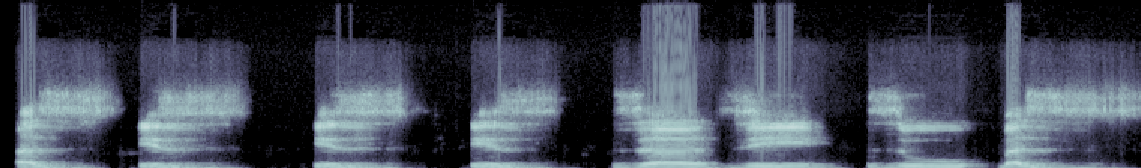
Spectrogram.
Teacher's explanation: Jadi karena sifatnya zal ini dia sifatnya rikhwah, itu mengalir ketika diucapkan. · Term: huruf zal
